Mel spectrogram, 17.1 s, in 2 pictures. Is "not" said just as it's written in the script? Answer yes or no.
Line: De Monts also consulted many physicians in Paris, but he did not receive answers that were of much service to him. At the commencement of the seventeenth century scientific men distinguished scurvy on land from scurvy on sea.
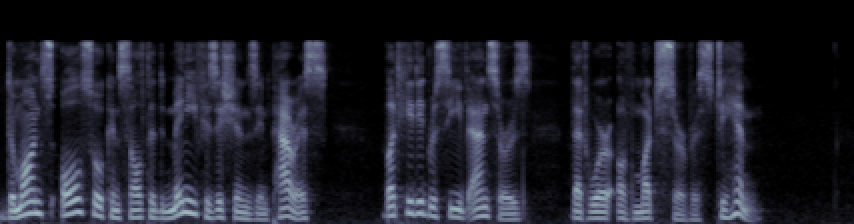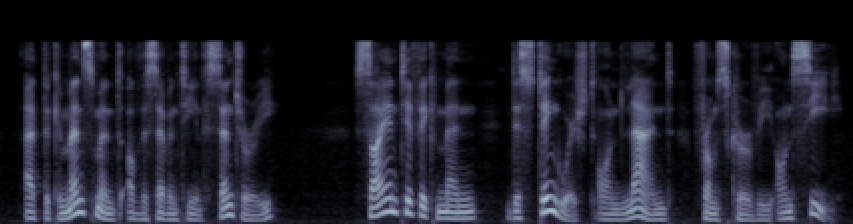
no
